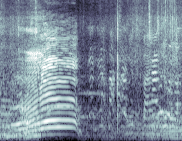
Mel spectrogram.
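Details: Cattle at a livestock market in Warujayeng, Nganjuk, East Java, where breeding cows and mother cows with calves are sold: one long, rich, harmonic moo lasting about a second and a half, ending abruptly, followed by crowd murmur and a sharp knock.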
